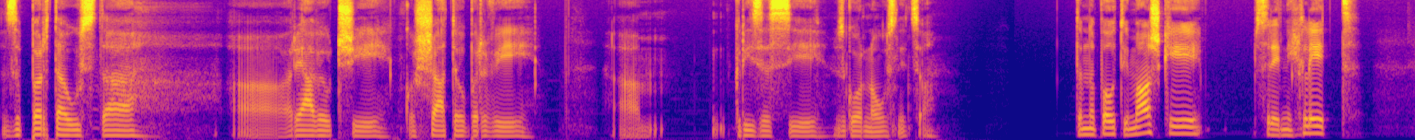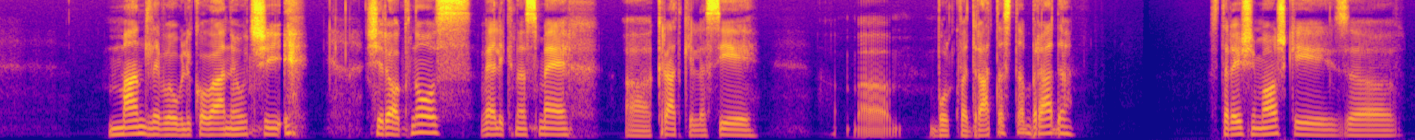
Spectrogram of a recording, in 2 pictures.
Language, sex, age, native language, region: Slovenian, female, 30-49, Slovenian, Central Slovenia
